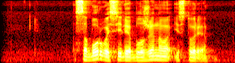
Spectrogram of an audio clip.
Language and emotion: Russian, neutral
